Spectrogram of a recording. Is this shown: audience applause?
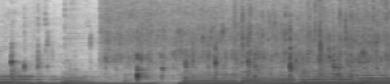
no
